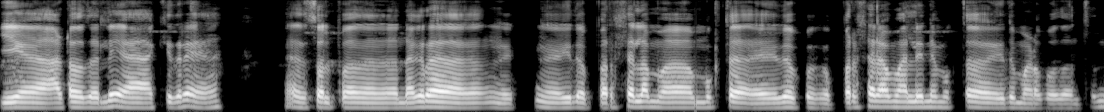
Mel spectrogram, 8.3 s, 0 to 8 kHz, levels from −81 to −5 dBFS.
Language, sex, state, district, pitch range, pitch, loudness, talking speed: Kannada, male, Karnataka, Bellary, 130-140 Hz, 135 Hz, -16 LUFS, 125 wpm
